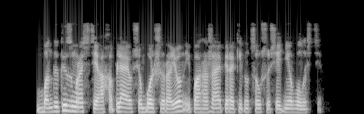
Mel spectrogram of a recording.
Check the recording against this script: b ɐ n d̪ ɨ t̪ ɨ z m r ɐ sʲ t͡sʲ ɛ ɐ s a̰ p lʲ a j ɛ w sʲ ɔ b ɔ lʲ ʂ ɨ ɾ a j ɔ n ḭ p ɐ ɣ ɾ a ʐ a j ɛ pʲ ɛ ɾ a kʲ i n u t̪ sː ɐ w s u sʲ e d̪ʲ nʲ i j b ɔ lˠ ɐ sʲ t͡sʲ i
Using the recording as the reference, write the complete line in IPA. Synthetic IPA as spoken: b ɐ n d̪ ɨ t̪ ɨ z m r a sʲ t͡sʲ ɛ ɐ x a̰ p lʲ a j ɛ w sʲ ɔ b ɔ lʲ ʂ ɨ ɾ a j ɔ n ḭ p ɐ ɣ ɾ a ʐ a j ɛ pʲ ɛ ɾ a kʲ i n u t̪ sː ɐ w s u sʲ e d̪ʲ nʲ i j v ɔ lˠ ɐ sʲ t͡sʲ i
